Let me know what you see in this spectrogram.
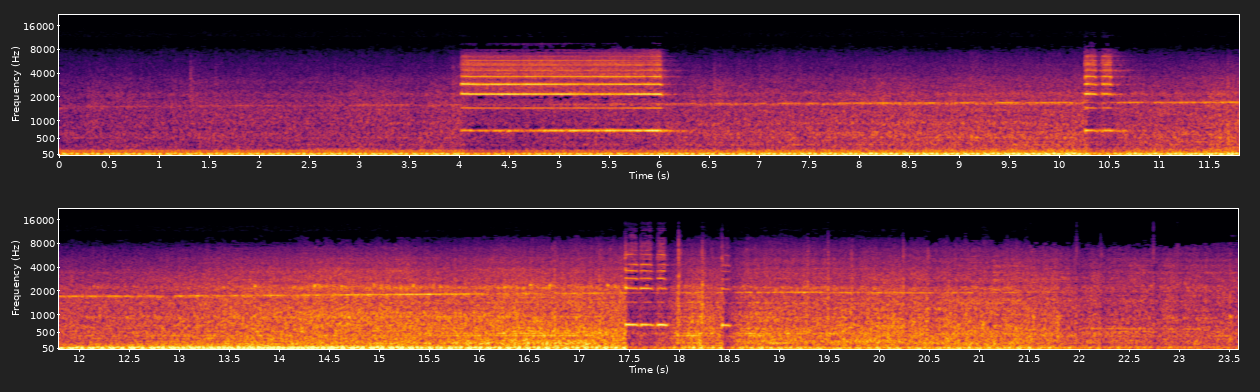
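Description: Diesel locomotive hauling a passenger train sounds its horn in one two-second blast, then two short toots, over the steady low rumble of the train passing close by. The rumble is loudest mid-way and fades near the end.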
